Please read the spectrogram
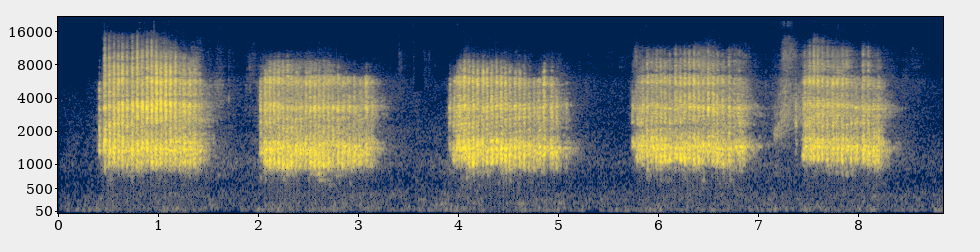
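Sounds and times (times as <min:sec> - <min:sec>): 
great egret rasping croaks: 0:00.4 - 0:03.3, 0:03.9 - 0:05.2, 0:05.8 - 0:08.4.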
